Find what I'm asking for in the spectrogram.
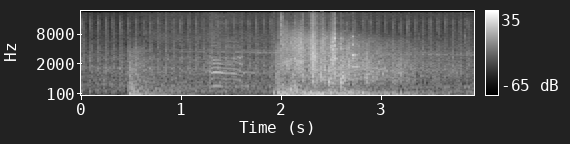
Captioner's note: gunshots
